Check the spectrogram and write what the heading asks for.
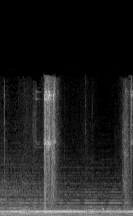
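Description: Clinks of coins dropping, twice: once a little under a second in and again near the end, over steady background music.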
